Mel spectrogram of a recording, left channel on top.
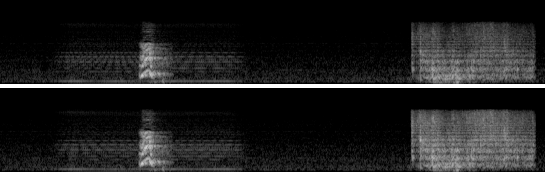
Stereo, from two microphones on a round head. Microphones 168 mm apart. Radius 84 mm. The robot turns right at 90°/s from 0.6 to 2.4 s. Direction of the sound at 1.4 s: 30° right.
